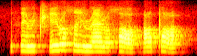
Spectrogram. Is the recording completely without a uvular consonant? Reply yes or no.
no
